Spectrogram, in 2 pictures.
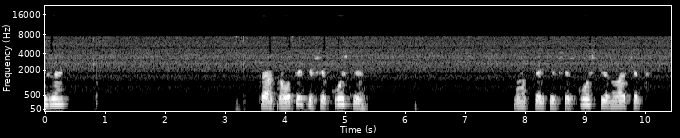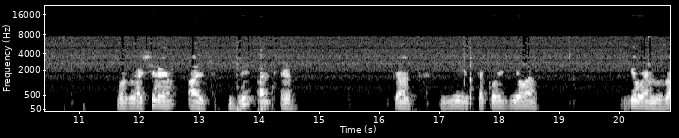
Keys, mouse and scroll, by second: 4.9 shift+click, 10.6 shift+click, 13.5 alt+g, 13.9 alt+r, 18.4 middle click, 20.1 click.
